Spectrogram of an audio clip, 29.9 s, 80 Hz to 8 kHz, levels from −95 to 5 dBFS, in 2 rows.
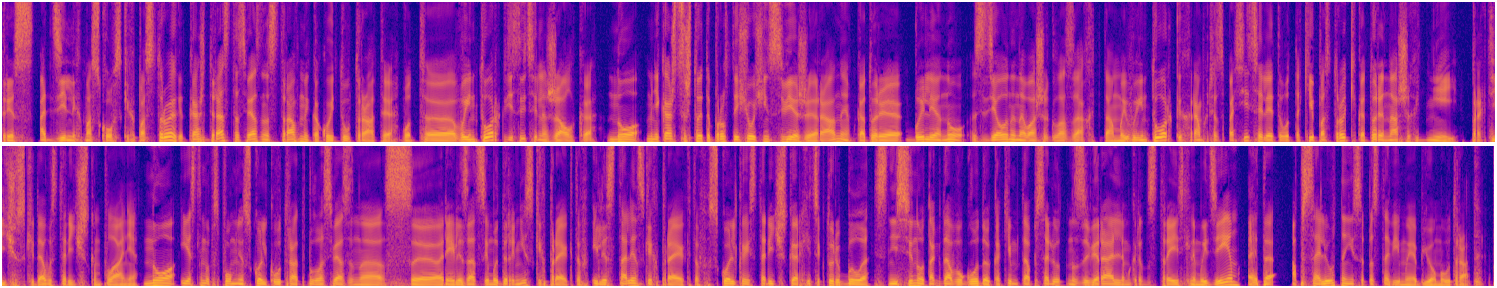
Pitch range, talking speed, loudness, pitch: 100-125 Hz, 170 wpm, -17 LUFS, 115 Hz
